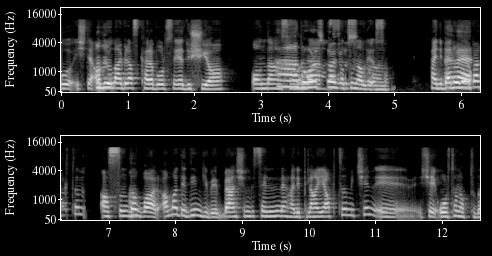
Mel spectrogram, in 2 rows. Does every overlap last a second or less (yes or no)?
no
